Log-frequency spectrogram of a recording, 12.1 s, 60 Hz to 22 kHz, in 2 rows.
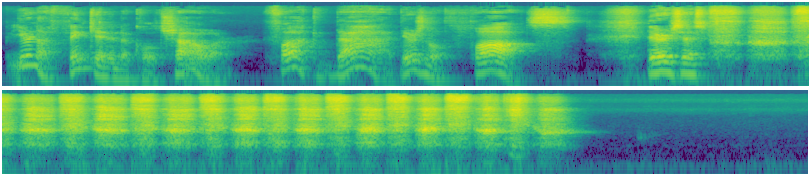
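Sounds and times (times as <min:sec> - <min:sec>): man breathing hard and fast: 0:04.4 - 0:10.5.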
